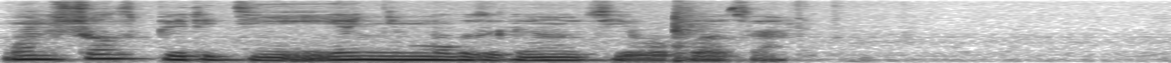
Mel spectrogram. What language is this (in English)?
Russian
